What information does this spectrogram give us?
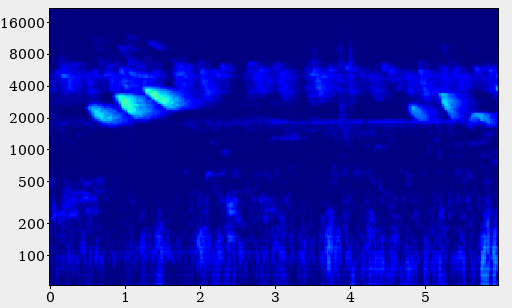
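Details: While basking in the sun, a green-winged saltator gives a few strong slurred whistles, falls quiet amid a steady high hiss and faint knocking, then resumes with another short whistled phrase.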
